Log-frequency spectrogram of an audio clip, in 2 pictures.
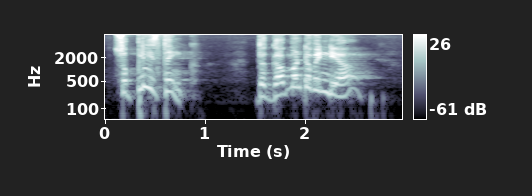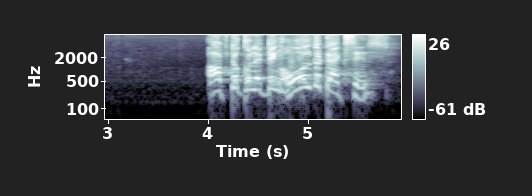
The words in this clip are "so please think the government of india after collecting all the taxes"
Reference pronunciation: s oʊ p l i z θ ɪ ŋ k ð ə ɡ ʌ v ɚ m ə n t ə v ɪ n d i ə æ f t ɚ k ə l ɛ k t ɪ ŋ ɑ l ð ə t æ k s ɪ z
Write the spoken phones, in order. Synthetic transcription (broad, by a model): s oʊ p l i z t ɪ ŋ k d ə ɡ ʌ v ɚ m ə n t ə v ɪ n d i ə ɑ f t ɚ k ə l ɛ k t ɪ ŋ ɑ l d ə t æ k s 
